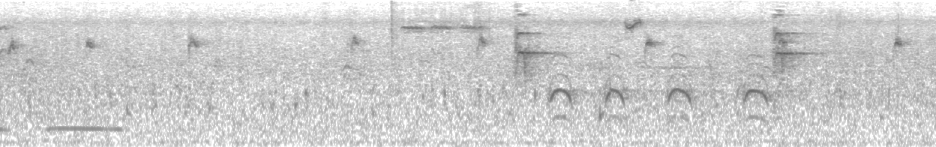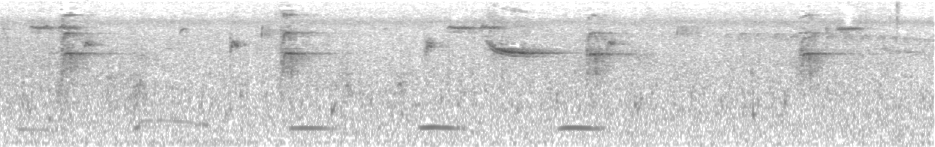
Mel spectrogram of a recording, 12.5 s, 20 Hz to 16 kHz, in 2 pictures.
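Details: Several wild birds calling in a New Jersey garden on a partly cloudy day in early April 2024, the day a 4.8 magnitude earthquake struck: thin, high chirps and brief tweets, spaced irregularly. Soft low tones and faint outdoor background noise accompany them.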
